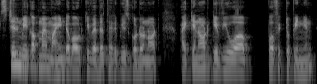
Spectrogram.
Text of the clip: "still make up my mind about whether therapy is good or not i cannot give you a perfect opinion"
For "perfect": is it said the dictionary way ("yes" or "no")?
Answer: yes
